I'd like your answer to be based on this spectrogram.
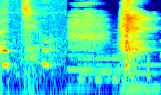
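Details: Woman sneezing: a quick intake of breath, then a light, high, explosive burst; a small, soft, cute sneeze.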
